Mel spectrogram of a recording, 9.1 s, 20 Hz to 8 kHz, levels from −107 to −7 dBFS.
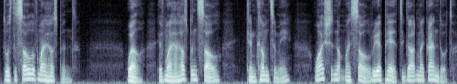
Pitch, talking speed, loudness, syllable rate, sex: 105 Hz, 165 wpm, -21 LUFS, 4.5 syllables/s, male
